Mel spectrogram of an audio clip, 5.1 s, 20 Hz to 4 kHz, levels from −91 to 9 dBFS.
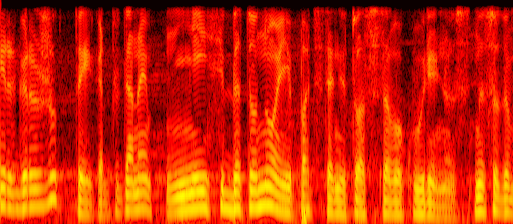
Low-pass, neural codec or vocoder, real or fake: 3.6 kHz; none; real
